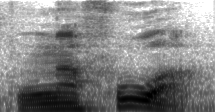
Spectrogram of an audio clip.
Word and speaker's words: Gafua: And remember, the way to pronounce, right, is always the pure vowels, right? Ngafua. Like, even if you need to go slow, ngafua, ngafua, and then you can put it together fast, right? Ngafua. And remember, the second to the last syllable is the one you want to emphasize, ngafua.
